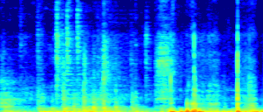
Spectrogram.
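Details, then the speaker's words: Raised off the ground in neutral, driveline turned by hand: light metallic tinks and small irregular catches; owner suspects dry U-joints, which look dry, and plans to clean and grease them. "Anyways, it sounds like there's just this little bit of catch in here, making it like a little tin tink tink. I don't know. It's hard to explain, but from my understanding, it might be caused from a dry U-joint, and these U-joints look pretty dry."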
